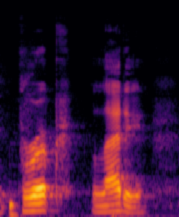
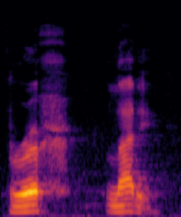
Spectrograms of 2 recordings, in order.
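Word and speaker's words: Bruichladdich: It's actually Buchladnich. – So both are good. The most important thing is that you don't pronounce the last two letters, the C and the H.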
